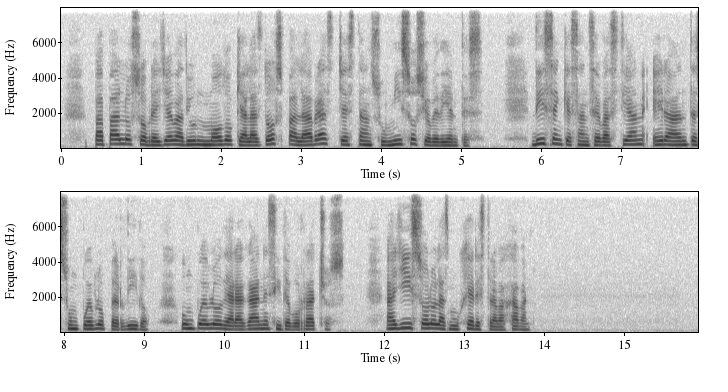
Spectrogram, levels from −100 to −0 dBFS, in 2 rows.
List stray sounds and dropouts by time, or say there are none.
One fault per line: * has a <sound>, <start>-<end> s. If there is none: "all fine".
all fine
